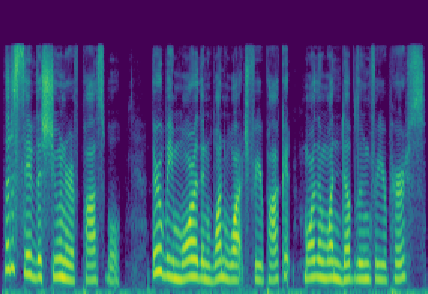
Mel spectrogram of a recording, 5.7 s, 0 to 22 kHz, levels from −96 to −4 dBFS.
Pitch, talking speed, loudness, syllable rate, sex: 225 Hz, 250 wpm, -18 LUFS, 6.6 syllables/s, female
